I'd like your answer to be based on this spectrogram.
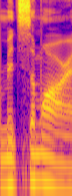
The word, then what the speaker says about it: Midsommar: Yeah, or Midsommar, as apparently it's supposed to be pronounced.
